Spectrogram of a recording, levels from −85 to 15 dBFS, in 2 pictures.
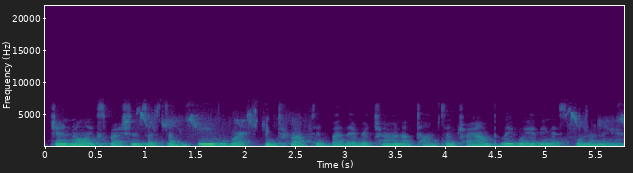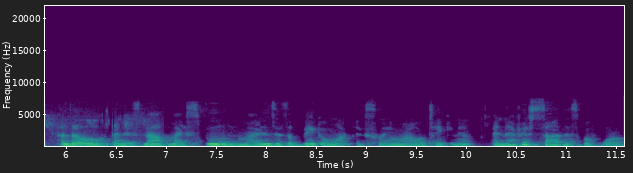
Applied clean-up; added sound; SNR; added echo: neural separator model SepFormer DNS4.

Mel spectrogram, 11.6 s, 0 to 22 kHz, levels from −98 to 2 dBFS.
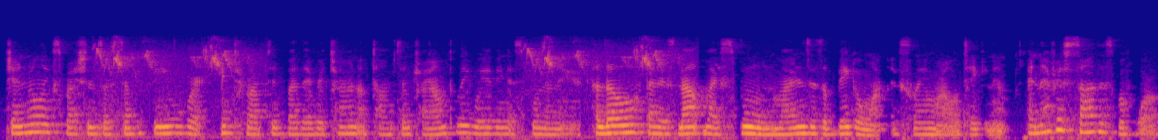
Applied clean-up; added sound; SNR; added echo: none; Bird; 17 dB; none.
